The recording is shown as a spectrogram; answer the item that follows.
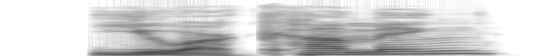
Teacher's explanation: But if you say, You are coming, with a rising tone, it is a question.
